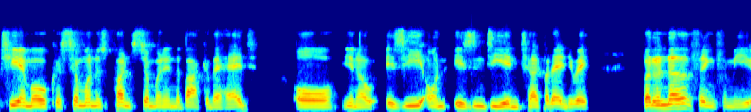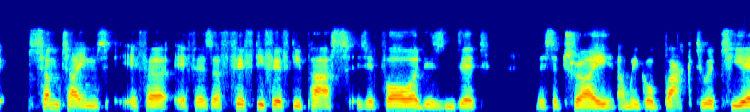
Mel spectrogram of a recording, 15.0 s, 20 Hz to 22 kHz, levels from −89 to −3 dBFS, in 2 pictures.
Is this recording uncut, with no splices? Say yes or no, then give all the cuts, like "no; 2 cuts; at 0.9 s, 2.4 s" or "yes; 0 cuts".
no; 3 cuts; at 5.4 s, 7.8 s, 13.6 s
